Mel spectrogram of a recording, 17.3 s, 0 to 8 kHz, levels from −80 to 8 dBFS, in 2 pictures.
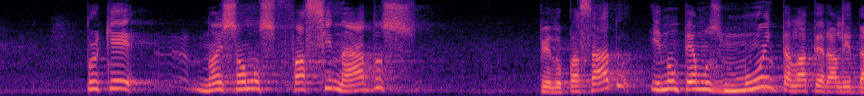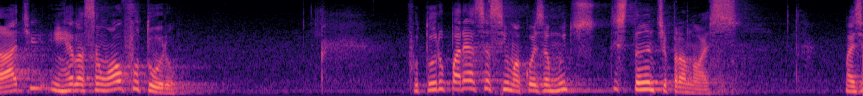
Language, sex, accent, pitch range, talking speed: Portuguese, male, Brazilian, 150-220 Hz, 90 wpm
